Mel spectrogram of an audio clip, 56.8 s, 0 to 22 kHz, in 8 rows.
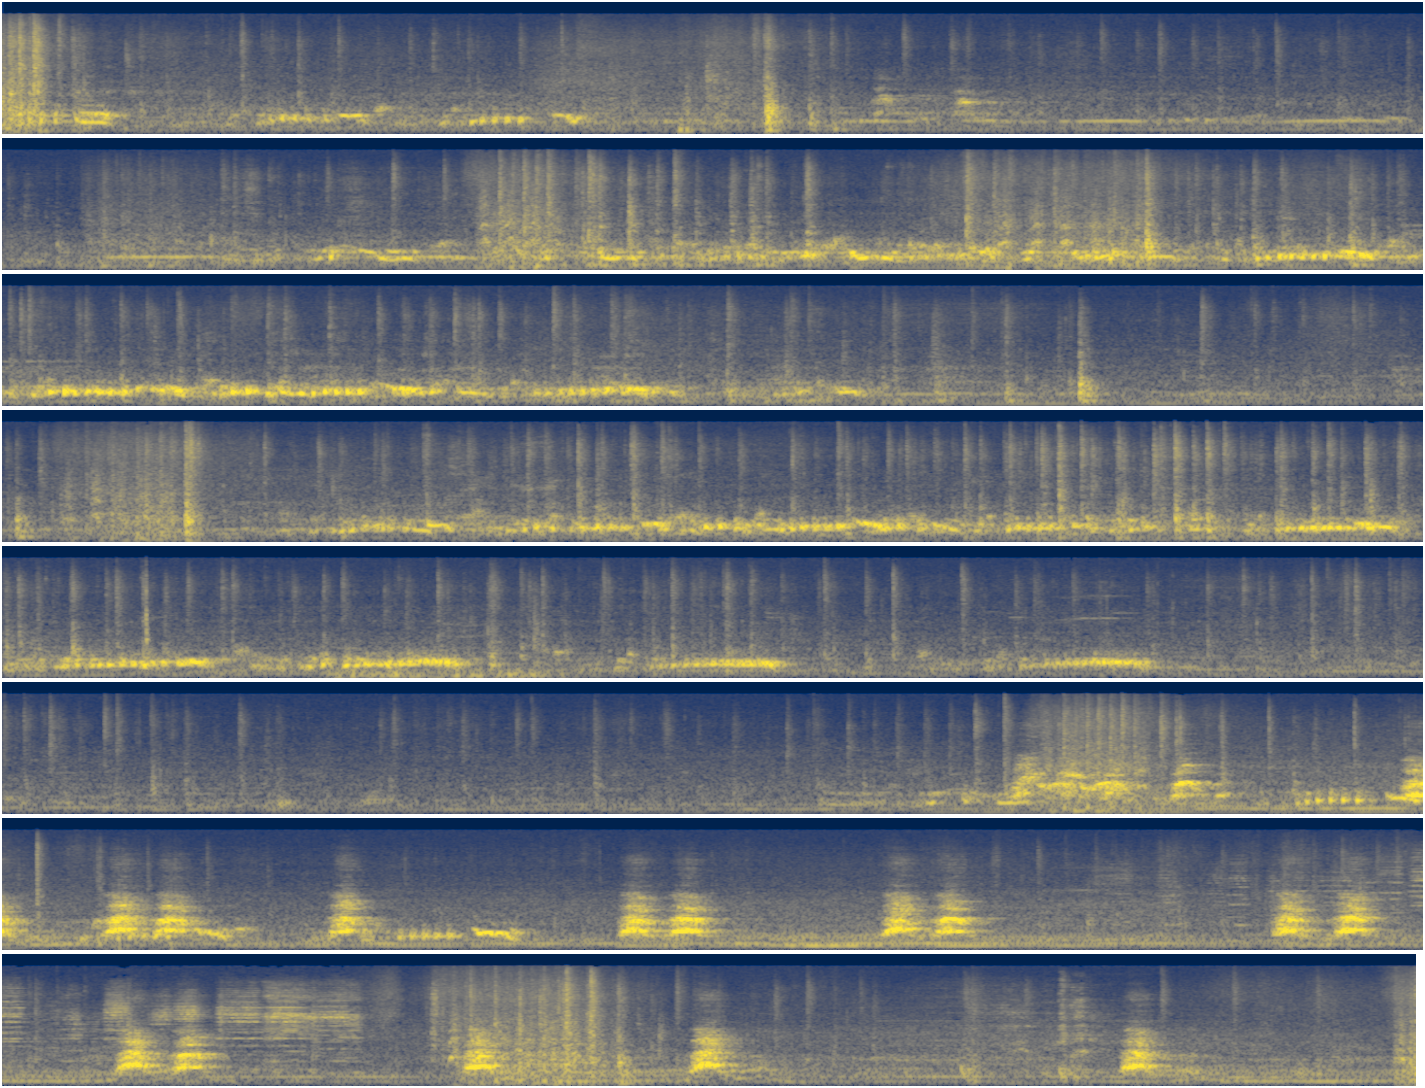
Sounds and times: Coo: 0:00.0 - 0:03.0, 0:04.2 - 0:18.8, 0:22.7 - 0:34.2, 0:39.6 - 0:45.3.

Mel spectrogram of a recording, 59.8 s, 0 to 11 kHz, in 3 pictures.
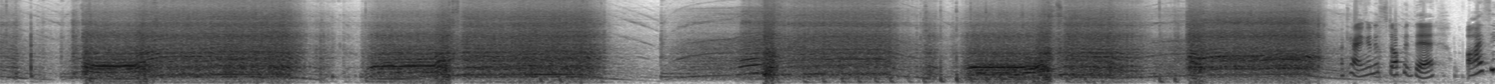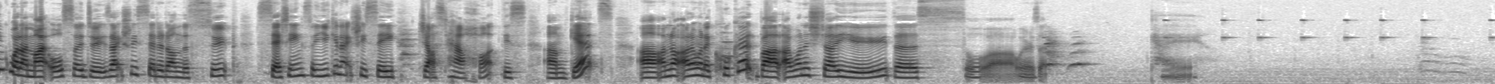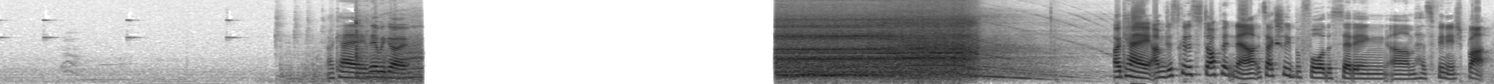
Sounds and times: Blender: 0:00.0 - 0:18.2, 0:44.5 - 0:45.5, 0:50.2 - 0:55.2.

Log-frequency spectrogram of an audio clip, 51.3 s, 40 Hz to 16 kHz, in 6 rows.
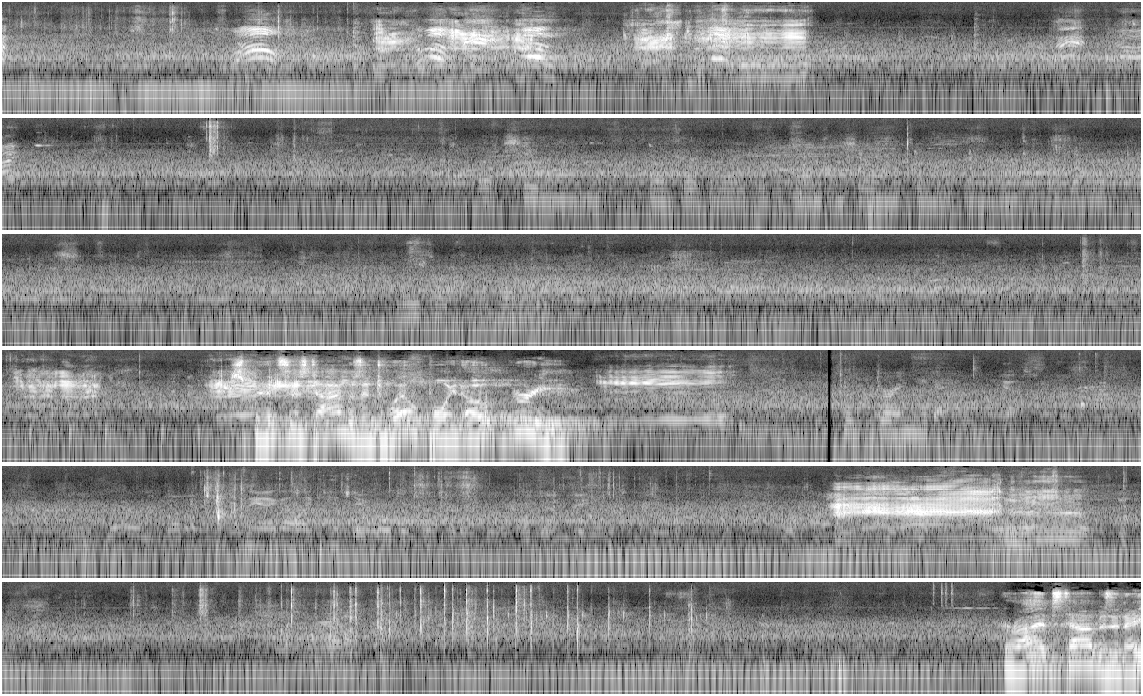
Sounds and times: Livestock, farm animals, working animals: 0:25.6 - 0:28.2, 0:40.2 - 0:43.1.

